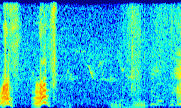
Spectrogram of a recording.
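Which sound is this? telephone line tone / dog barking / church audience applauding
dog barking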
